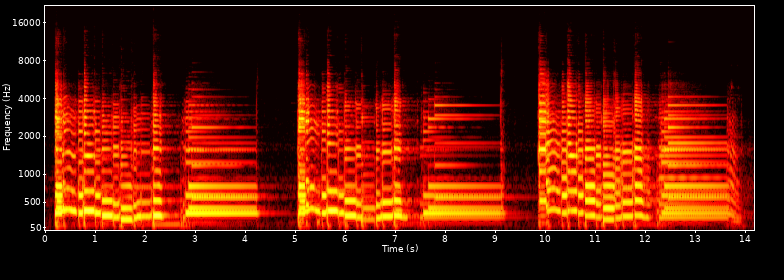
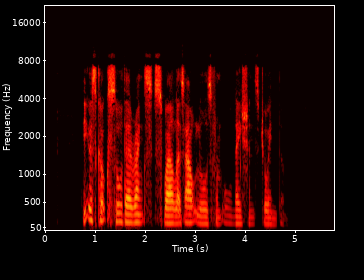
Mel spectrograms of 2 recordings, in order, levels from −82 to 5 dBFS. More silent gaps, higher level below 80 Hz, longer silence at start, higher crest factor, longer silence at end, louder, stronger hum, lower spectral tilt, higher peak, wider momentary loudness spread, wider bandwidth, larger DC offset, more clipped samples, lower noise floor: neither; first, -56 dBFS vs -80 dBFS; second, 0.2 s vs 0.75 s; about the same, 18 dB vs 20 dB; second, 0.3 s vs 1.15 s; first, -17 LUFS vs -32 LUFS; neither; first, -5 dB/octave vs -2.5 dB/octave; first, 0 dBFS vs -14 dBFS; second, 12 LU vs 15 LU; second, 8.4 kHz vs 11 kHz; neither; neither; second, -56 dBFS vs -75 dBFS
